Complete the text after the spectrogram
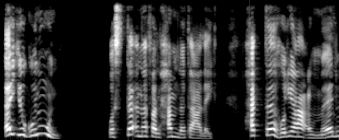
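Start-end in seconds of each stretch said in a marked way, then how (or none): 0.1-0.9 high, loud outcry; startled exclamation. A narrator's reading. Accused brother protests to his attacker, crying out. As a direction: exclaim it loudly, pitch jumping up. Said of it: "فهتف خضر".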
